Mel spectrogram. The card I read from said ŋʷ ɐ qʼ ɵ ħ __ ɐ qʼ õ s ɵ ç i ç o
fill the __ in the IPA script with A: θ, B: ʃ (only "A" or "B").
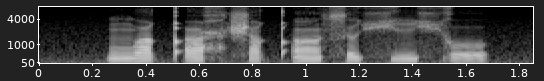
B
